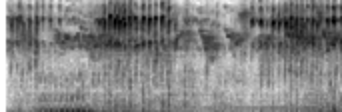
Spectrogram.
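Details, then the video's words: Budgies chirping together: dense, rapid high twittering and scratchy chirps overlapping throughout, with louder rhythmic bursts of chatter in the second half. "BUDGIES Chirping Sounds"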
